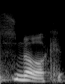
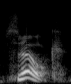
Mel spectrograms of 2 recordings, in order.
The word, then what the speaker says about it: Snoke: I'm saying Snook, and how do you say it? Snoke. Snoke. That's what I'm saying. You're saying Snook. Snook. Snoke. Snoke. Like rhymes with smoke?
